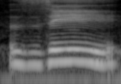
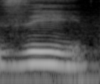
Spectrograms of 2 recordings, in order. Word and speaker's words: See: So make sure the pronunciation is not that like the English sea, it's See in German, okay, See.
